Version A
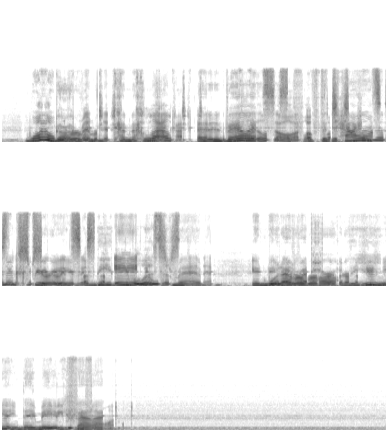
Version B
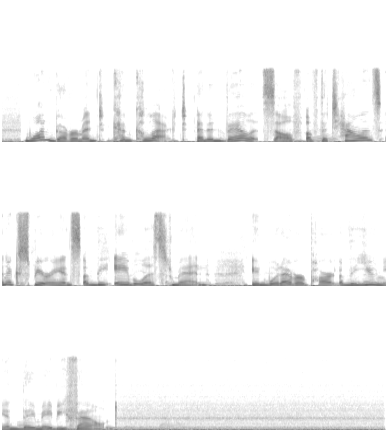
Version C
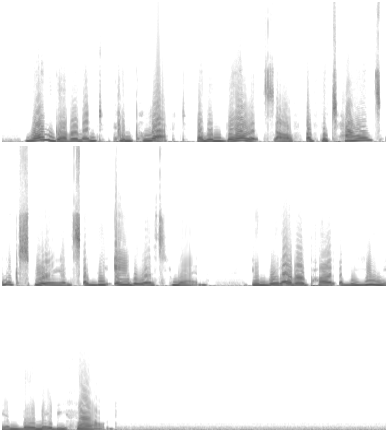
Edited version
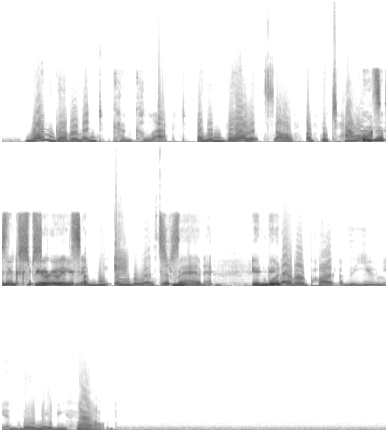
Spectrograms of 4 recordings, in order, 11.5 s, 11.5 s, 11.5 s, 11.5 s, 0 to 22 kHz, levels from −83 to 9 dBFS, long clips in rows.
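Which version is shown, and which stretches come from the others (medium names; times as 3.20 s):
C
1.12–1.57 s: from B
3.62–4.69 s: from A
5.43–6.62 s: from A
7.15–7.87 s: from B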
